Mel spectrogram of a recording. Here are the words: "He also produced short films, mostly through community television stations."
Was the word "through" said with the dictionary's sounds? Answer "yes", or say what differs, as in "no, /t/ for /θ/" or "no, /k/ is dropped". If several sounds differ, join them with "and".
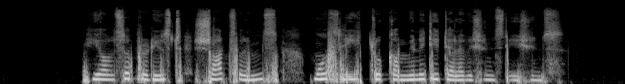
no, /t/ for /θ/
